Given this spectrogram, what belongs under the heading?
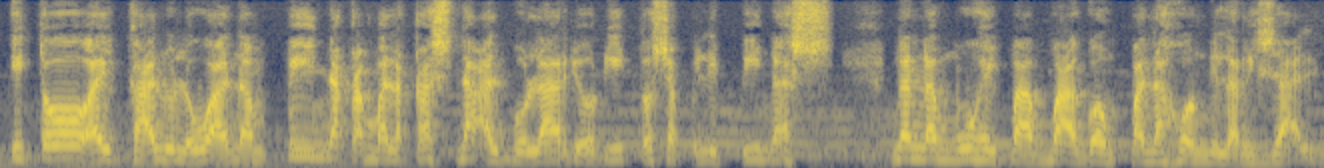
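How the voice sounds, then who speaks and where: A man voicing a wise old female village healer in a calm, knowing storytelling tone. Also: high-pitched, normal speed, creaky, soft background music, pitched above the performer's own voice. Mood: solemn. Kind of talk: storytelling voice acting.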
